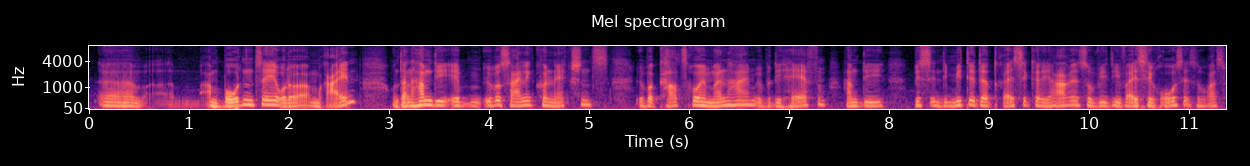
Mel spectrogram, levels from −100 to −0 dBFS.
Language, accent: English, German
